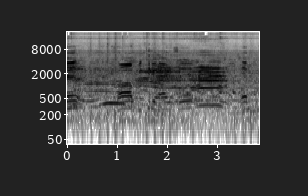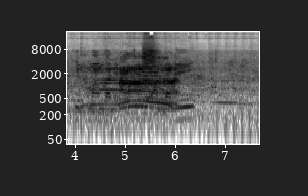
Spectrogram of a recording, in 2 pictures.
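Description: Cattle low at a busy livestock market in Joypurhat, Bangladesh, with bulls and heifers of Sahiwal, Gir and local breeds, several loud rising moos close by under constant crowd chatter and someone talking.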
